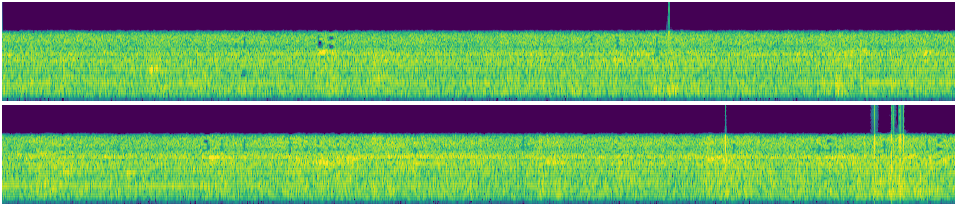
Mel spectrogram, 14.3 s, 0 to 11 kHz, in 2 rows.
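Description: Running noise inside a JR 115 series electric train carriage moving along the line: a steady rush with a faint steady tone through the first half and a few sharp clicks, the loudest near the end.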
